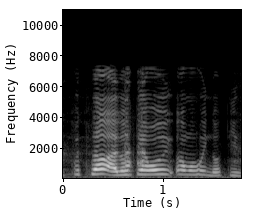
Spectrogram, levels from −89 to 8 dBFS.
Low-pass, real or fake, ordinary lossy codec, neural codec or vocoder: 7.2 kHz; real; none; none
